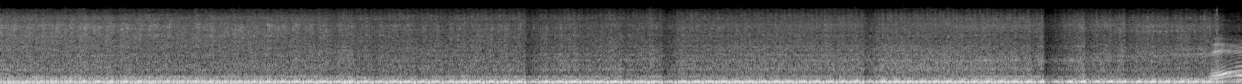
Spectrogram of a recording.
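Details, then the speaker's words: Jeep running cold: strong, steady low rumble with even firing and a brief rev blip, no exhaust puffing or rattles; engine sounds healthy. "goes [Music] Church sounds a lot better"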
